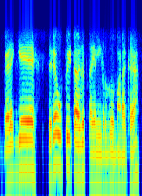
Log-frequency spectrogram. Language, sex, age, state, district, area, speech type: Kannada, male, 18-30, Karnataka, Koppal, rural, conversation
